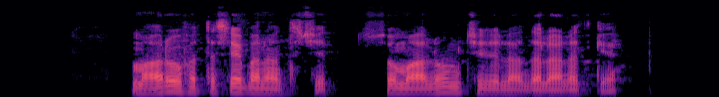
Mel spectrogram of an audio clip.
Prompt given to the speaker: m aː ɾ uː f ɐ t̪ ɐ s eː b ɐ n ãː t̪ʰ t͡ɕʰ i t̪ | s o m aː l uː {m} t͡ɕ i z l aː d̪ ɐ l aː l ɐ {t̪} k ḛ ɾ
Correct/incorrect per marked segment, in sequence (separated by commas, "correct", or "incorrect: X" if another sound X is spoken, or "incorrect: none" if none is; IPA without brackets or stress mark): correct, correct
